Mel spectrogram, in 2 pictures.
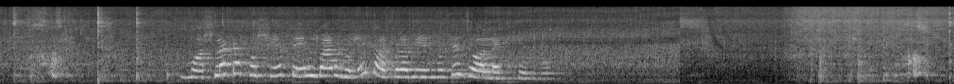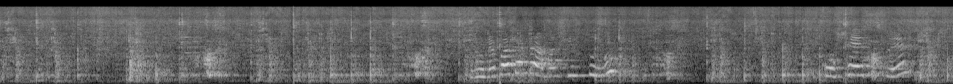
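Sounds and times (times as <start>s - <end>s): spatula scraping a pan: 0.0s - 1.8s, 7.9s - 19.0s
paste sizzling in hot oil: 0.0s - 19.0s.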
